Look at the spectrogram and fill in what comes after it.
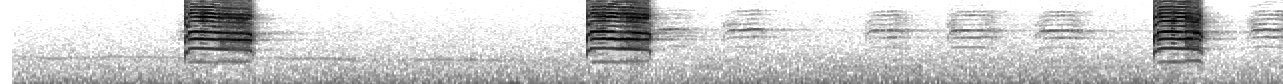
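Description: Bird calls: three loud, harsh calls a few seconds apart, each about half a second long, with fainter, shorter calls repeating in between.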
